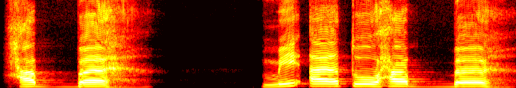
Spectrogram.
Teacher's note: এই তা হা হয়েছে শুধু অকফ করার কারণে তো আমাদের এখানে উচ্চারণ করতে হবে হাব মিয়াতুহাব্বা [মিউজিক] [মিউজিক] কুল্লিস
